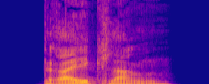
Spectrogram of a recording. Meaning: A triad
- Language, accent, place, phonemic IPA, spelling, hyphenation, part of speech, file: German, Germany, Berlin, /ˈdʁaɪ̯ˌklaŋ/, Dreiklang, Drei‧klang, noun, De-Dreiklang.ogg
